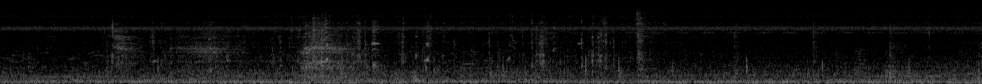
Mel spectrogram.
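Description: A wheelchair rolls quietly across the floor.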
